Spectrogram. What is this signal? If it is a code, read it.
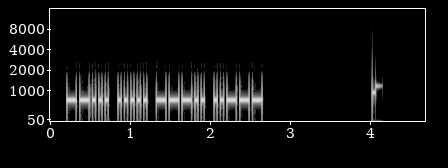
Morse code, heard as a keyed tone, about 30 wpm, 700 Hz. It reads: 7582
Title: Numbers - 4-Digit 30wpm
